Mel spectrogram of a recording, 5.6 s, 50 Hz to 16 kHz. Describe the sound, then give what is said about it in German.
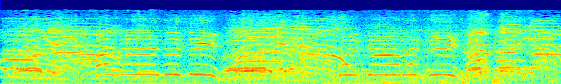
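About a hundred people at a Ganesh festival procession in Mumbai shout loud, rhythmic chants in unison as they follow a flower-decked truck carrying a tall deity statue, the calls rising and repeating in waves. “Ganpati Bappa Moya. Väterchen Ganesh lebe hoch. Mit lauten Rufen folgen etwa 100 Menschen einem mit Blumen und bunten Papiergirlanden verzierten Lastwagen, auf dem eine meterhohe Götterstatue thront.”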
